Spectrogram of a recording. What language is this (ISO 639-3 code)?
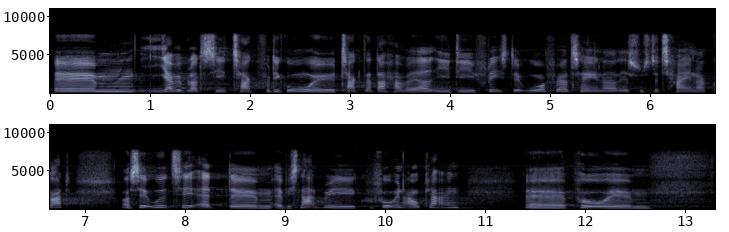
dan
